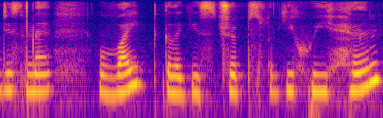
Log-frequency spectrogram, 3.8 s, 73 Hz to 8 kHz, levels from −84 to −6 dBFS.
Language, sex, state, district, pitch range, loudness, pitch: Hindi, female, Himachal Pradesh, Shimla, 205-220 Hz, -20 LUFS, 210 Hz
